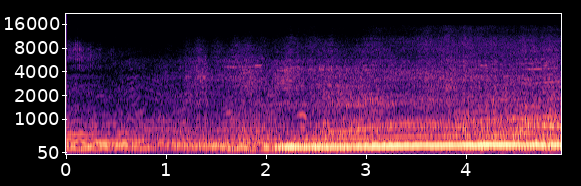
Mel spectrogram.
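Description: Rallycross cars in a Supernational and S1600 race, one gaining a place at a hairpin, roar steadily with a rising engine note, loud and continuous throughout, under a commentator's voice.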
